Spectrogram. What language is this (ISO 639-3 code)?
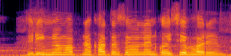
bho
